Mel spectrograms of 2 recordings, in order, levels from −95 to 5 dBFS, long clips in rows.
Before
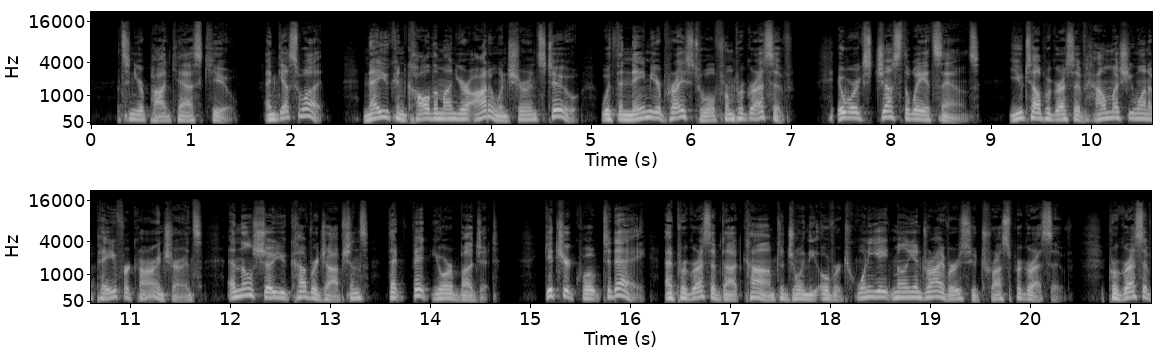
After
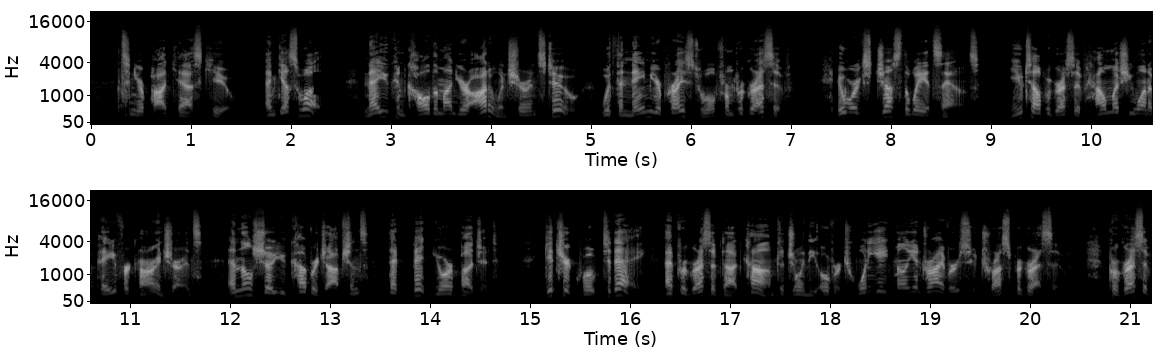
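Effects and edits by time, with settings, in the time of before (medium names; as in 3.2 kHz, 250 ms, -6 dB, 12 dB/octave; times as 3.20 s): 2.21–2.55 s: spectral selection erased 1–2.9 kHz
18.35–19.55 s: high-pass 880 Hz 6 dB/octave
whole clip: low-pass 3.9 kHz 12 dB/octave; reverb removal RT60 1.4 s; high-pass 1 kHz 24 dB/octave; trim -1 dB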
